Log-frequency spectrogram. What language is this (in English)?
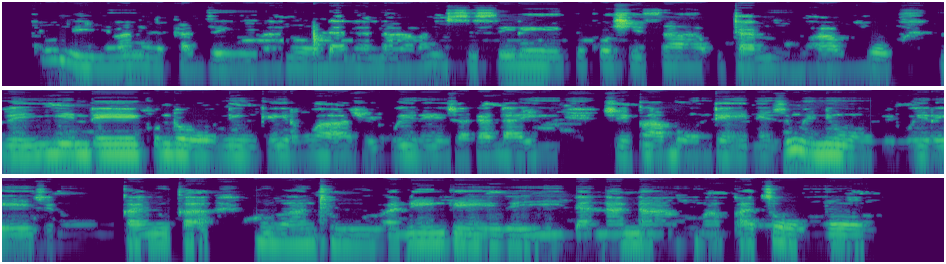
Ndau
